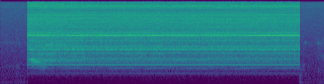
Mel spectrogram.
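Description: A drill cuts into a metal part turning on a Clausing lathe, a steady high-pitched whine that starts abruptly, holds evenly for about five seconds and stops sharply.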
